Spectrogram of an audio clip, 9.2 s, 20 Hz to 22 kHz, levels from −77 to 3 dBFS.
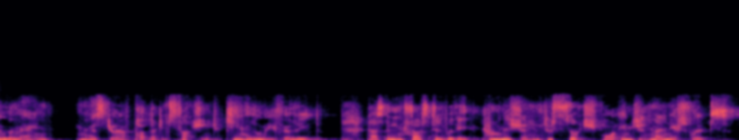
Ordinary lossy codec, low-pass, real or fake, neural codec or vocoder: MP3, 64 kbps; 7.2 kHz; fake; codec, 16 kHz, 1 kbps, FreqCodec, larger model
